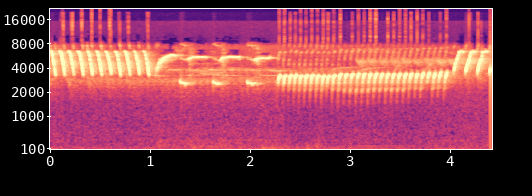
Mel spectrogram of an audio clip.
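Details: Salsa canary singing to train a chick, a rapid high trill, looping warbled notes, then a long even lower trill before the high trill returns.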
